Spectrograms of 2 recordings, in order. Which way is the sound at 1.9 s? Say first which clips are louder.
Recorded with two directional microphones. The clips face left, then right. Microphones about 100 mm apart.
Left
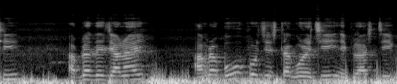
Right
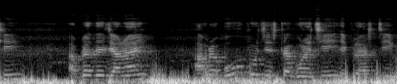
Left 2 dB; 90° left.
